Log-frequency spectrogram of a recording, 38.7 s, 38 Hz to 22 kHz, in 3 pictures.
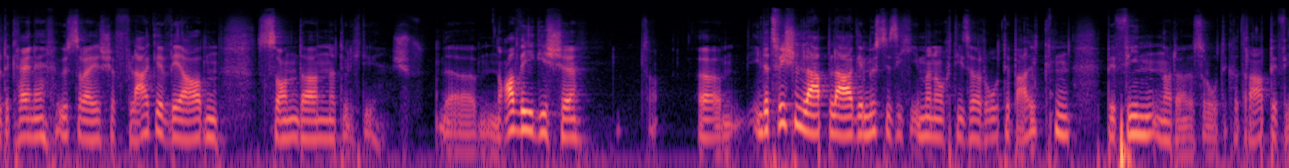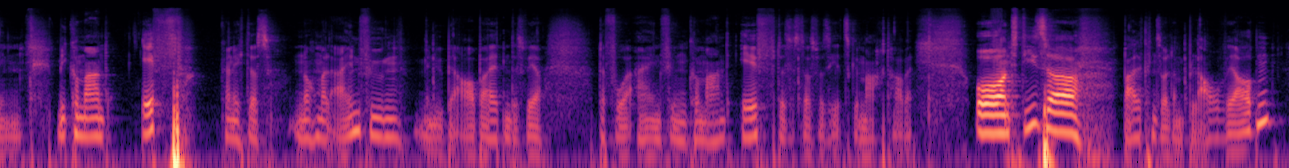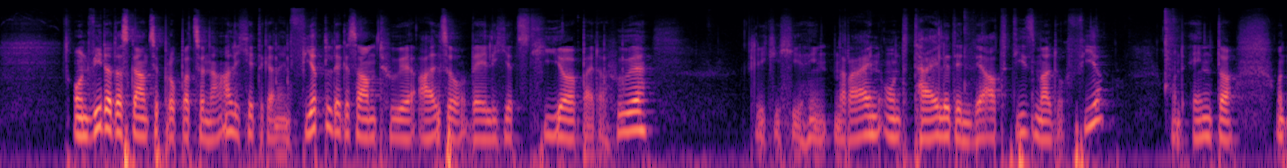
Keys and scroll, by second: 14.3 super+f, 37.4 Return.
